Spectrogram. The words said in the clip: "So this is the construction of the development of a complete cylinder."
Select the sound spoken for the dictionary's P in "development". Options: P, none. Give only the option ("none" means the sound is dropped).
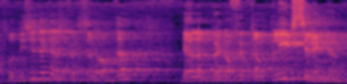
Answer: P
